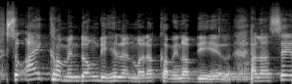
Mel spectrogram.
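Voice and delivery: ordinary delivery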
